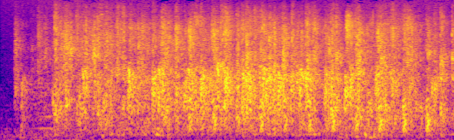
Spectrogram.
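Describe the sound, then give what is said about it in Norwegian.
An audience at Drammensbiblioteket, the Drammen library, applauds to welcome author Kim Leine: a dense, steady wash of many hands clapping, fairly loud and sustained for several seconds, with individual claps blurring into continuous patter. “Ta ham vel imot.”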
